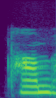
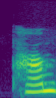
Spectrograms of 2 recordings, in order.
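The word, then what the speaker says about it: thumb: Pass for example एक थंब है. ठीक है. थंब थंब हम लोग नहीं बोलते, हम लोग इसको थंब बोलते हैं. ठीक है. इसमें हमारे पास बी जो है वो साइलेंट होता है.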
